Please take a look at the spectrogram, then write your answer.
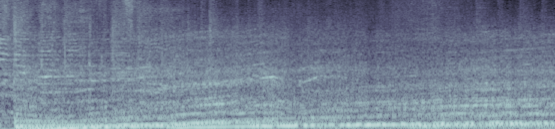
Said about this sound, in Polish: na torze Poznań ścigały się samochody w ramach wyścigowych samochodowych mistrzostw Polski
